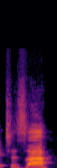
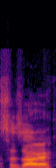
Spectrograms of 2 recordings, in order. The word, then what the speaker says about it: Cesare: for that uh coach it's uh CH okay Chaz not Cesar CH Chaz return chaz's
